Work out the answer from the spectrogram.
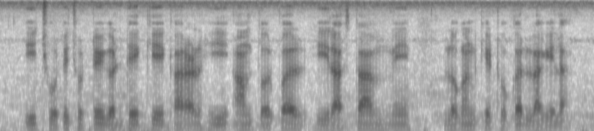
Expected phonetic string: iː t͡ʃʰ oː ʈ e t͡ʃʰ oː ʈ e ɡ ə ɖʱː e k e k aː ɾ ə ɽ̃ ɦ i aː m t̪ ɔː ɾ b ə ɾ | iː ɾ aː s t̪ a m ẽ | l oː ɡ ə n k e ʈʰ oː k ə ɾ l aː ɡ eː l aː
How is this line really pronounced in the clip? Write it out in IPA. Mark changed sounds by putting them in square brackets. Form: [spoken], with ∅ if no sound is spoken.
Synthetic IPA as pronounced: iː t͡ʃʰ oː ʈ e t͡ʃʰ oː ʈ e ɡ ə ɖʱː e k e k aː ɾ ə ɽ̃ ɦ i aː m t̪ ɔː ɾ [p] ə ɾ | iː ɾ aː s t̪ a m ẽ | l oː ɡ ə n k e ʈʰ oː k ə ɾ l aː ɡ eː l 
